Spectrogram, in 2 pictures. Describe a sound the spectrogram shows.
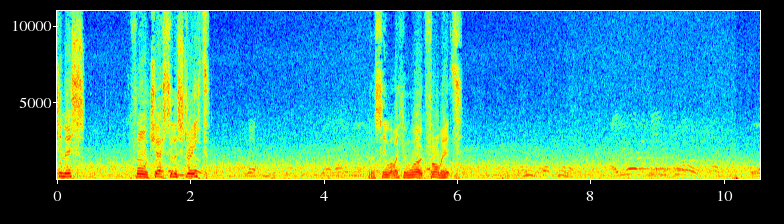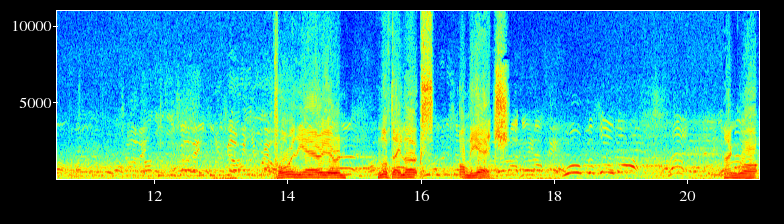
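Players shout and call to each other across an open outdoor pitch.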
